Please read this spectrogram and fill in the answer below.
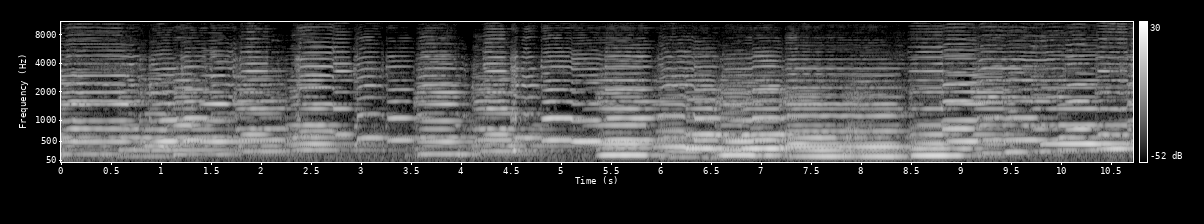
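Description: Live string trio, two violin-family instruments and a cello, playing a slow piece with held bowed notes, the cello sustaining low notes under the higher melody.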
